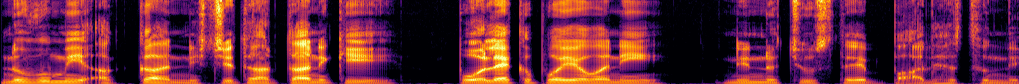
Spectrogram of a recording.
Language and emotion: Telugu, sad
